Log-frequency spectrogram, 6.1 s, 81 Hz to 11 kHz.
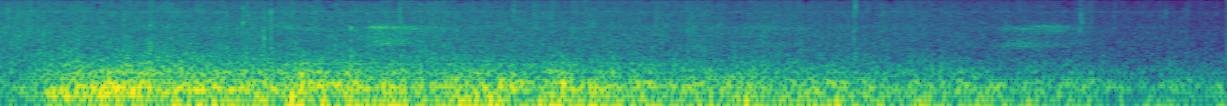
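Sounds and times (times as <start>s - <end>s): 
deep rolling thunder: 0.0s - 6.1s
heavy rain pouring in a thunderstorm: 0.0s - 6.1s
faint higher calls of jungle wildlife: 5.0s - 5.5s.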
